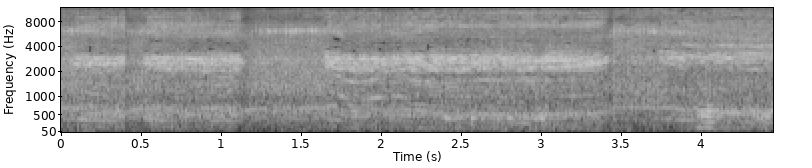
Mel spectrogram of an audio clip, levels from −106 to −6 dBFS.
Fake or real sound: real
